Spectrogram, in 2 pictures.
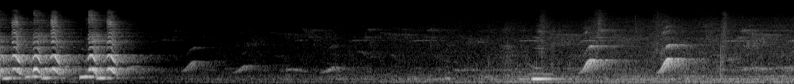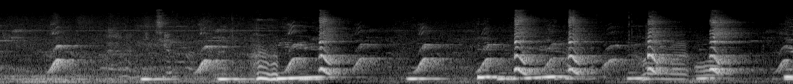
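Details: A captive pair of siamangs (Symphalangus syndactylus) duets at Schmutzer Primate Center, Jakarta, Indonesia, at 11:32 AM on 20 April 2012, with loud harmonic hoots and rising whoops that speed into rapid barking notes.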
